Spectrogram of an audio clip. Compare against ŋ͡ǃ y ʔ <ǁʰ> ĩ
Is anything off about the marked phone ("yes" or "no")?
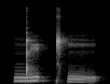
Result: no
